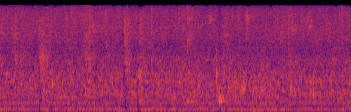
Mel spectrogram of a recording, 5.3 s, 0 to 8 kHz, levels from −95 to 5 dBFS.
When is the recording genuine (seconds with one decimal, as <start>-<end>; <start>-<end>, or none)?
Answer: 0.0-0.7; 1.9-5.3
